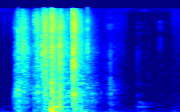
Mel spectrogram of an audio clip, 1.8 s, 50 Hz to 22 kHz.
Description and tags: DVD on floor v3
Multiple DVD Shells dropped to floor / on the ground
